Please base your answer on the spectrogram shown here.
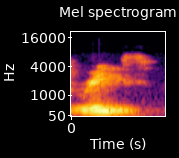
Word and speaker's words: Reiss: It is Reiss. It is Reiss, I guess correctly, almost like the peanut butter cups, Reiss peanut butter cups.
